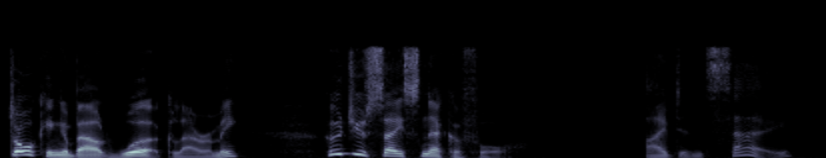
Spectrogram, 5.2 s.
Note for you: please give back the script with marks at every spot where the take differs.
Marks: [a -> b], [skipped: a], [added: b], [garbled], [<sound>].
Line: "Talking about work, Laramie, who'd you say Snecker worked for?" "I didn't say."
"Talking about work, Laramie, who'd you say Snecker [skipped: worked] for?" "I didn't say."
